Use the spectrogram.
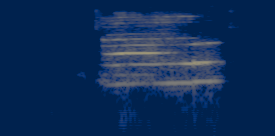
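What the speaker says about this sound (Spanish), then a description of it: "El gatito dice que sí," A single clear cat meow, close and fairly loud, with a slight dip in the middle, set against otherwise silent surroundings.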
